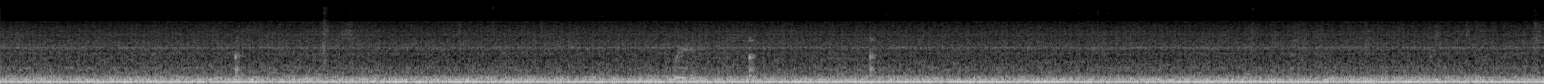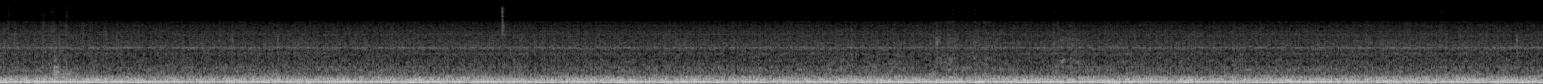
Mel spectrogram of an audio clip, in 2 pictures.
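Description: Airliner cabin noise while taxiing after landing: a steady low engine and air-system hum with a thin, steady high whine running through it.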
